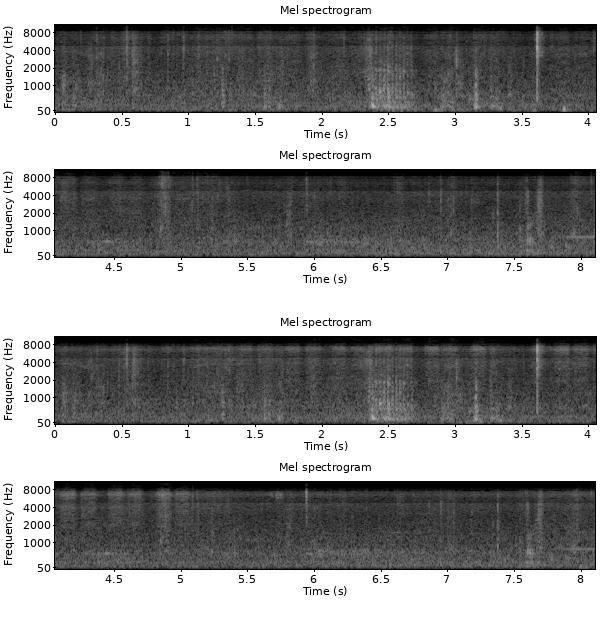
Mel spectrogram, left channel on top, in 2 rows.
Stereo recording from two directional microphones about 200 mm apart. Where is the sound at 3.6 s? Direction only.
50° left (ahead or behind).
